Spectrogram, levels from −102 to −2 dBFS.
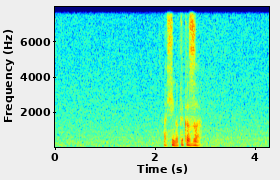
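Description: At 1.52 s the speech lurches forward: roughly 0.7 s of material simply vanishes, and the audio on either side is butted together with no gap or fill. This is a skip ahead. A backlog of audio had already arrived, and the receiver discarded a stretch of it, either lost in transit or dropped when the jitter buffer overflowed, so playback jumped about 0.7 s closer to real time in one step.

From 1.61 s to 3.58 s the talking sounds hurried, running at about 116% of normal speed while the pitch stays put. This is a jitter buffer speed-up. With more audio queued than the buffer's target, the receiver trimmed tiny slices, each one or a few pitch periods long, over and over, shaving off about a third of a second to bring the delay back down. Throughout, the G.722 call path leaves nothing above 8 kHz.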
